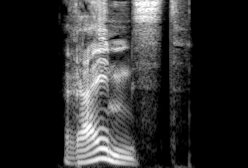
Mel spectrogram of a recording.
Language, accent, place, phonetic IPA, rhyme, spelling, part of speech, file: German, Germany, Berlin, [ʁaɪ̯mst], -aɪ̯mst, reimst, verb, De-reimst.ogg
- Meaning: second-person singular present of reimen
